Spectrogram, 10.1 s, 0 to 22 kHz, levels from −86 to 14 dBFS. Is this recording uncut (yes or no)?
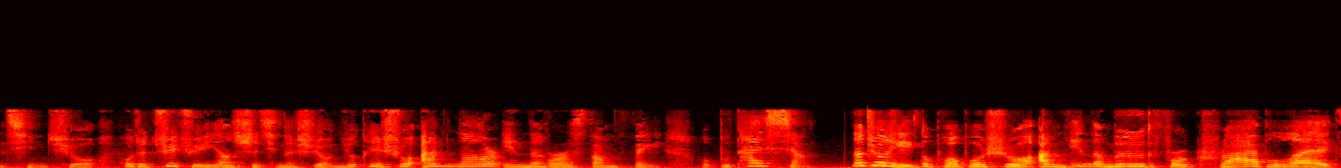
no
